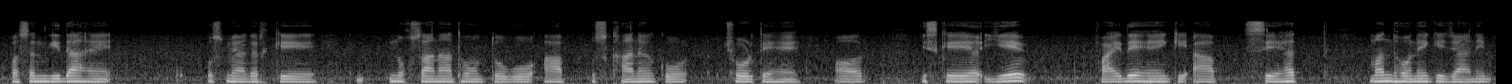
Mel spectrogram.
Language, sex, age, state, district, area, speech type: Urdu, male, 18-30, Telangana, Hyderabad, urban, spontaneous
